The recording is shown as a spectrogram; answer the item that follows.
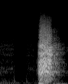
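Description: A single sharp, loud dog bark erupts close by after a brief quiet moment, then fades out quickly.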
